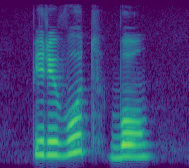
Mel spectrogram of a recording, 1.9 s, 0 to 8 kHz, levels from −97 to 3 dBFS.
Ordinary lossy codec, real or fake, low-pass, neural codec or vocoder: none; real; 7.2 kHz; none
